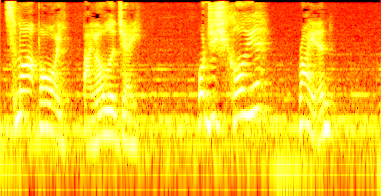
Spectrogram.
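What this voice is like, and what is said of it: Generic Northern English accent. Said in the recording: “Northern. ... Generic northern. She's more, yeah, sort of northern.”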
